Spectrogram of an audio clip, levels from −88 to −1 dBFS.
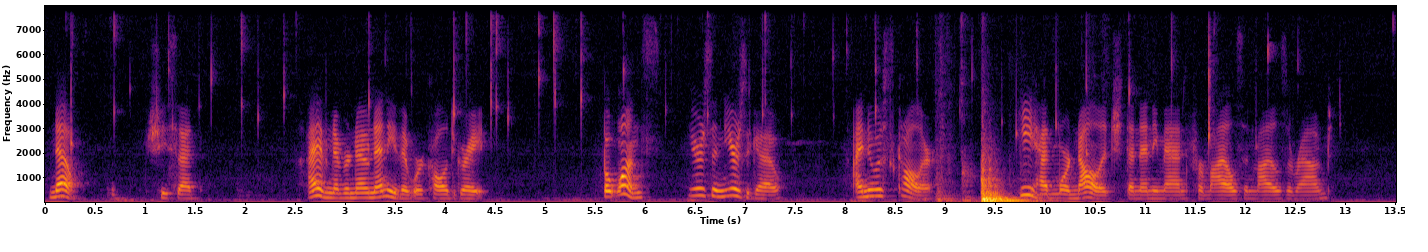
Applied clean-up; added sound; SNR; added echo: none; Drip; 2 dB; none.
